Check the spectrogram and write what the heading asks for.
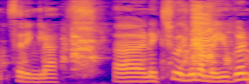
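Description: A person talking in short phrases, with chickens clucking.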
